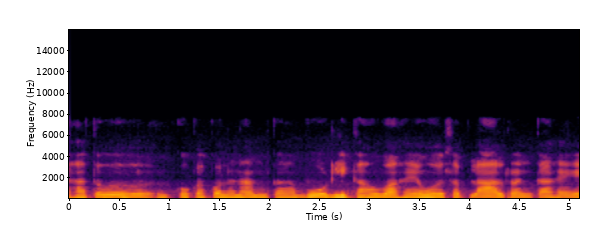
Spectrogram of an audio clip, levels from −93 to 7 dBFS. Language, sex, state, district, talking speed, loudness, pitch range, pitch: Hindi, female, Odisha, Khordha, 190 wpm, -17 LUFS, 170-185 Hz, 175 Hz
